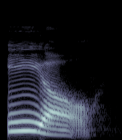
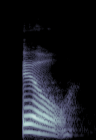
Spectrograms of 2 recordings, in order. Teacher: with the tense, longer vowel E, the vowel is going to be especially long before that L. Eel, ill. Wheel, will.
